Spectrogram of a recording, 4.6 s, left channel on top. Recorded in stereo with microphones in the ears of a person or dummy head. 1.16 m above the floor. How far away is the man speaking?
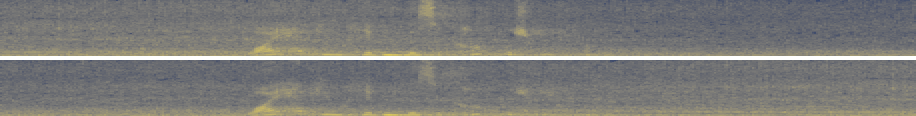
About 1.7 m.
